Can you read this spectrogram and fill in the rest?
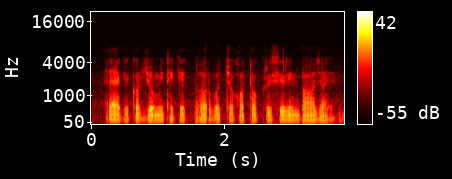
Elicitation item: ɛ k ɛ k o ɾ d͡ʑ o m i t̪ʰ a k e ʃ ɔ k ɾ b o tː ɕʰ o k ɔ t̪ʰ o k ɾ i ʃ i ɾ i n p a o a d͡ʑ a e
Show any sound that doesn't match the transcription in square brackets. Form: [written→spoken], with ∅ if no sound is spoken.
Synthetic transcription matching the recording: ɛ k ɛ k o ɾ d͡ʑ o m i t̪ʰ [a→e] k e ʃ ɔ [k→∅] ɾ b o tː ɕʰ o k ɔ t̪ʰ o k ɾ i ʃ i ɾ i n p a o a d͡ʑ a e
